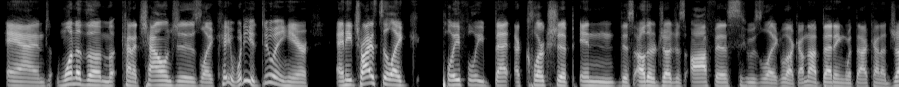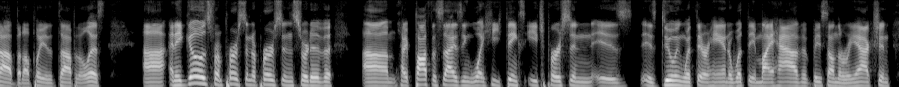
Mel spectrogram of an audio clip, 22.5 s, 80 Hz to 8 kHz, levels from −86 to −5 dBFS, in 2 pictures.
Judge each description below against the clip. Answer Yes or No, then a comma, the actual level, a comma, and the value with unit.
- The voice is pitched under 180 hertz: Yes, medium, 140 Hz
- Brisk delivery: Yes, fast, 215 wpm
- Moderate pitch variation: Yes, average, 3.2 semitones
